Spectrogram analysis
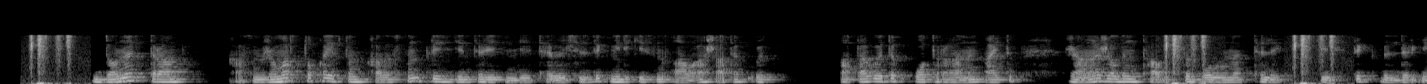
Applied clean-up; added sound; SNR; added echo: none; Rattle (instrument); -2 dB; none.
